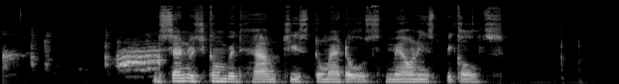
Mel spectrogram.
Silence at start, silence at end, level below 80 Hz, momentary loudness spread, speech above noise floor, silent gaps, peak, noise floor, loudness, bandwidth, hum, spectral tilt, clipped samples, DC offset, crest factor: 0.05 s; 1.15 s; -60 dBFS; 16 LU; 46 dB; none; -2 dBFS; -68 dBFS; -22 LUFS; 16.5 kHz; none; -5 dB/octave; under 0.1%; under 0.1%; 22 dB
